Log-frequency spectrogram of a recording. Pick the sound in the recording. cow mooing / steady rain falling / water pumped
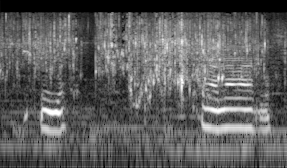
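water pumped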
